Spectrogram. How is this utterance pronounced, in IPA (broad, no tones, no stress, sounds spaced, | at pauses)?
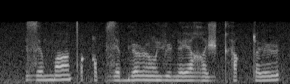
z ɘ m ɑ̃ tʼ ɘ q ɘ p z e bʲ ɔ ɭ õ vʲ ɨ ɳ e ʁ ɨ ʒ kʰ ɘ q ʈ ɨ ɭ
